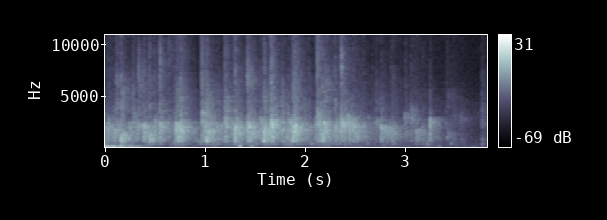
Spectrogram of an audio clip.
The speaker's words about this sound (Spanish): Bueno, pues un aplauso a los cuatro, también por aquí, grandes cracks.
